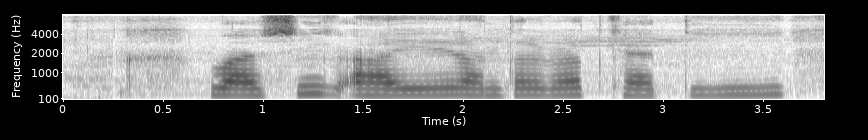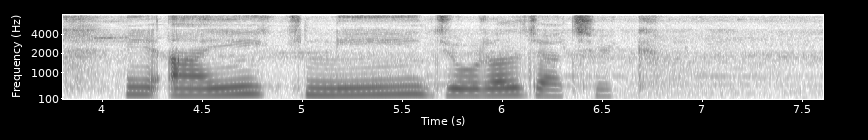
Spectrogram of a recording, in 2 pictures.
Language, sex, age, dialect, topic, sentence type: Magahi, female, 51-55, Northeastern/Surjapuri, banking, statement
